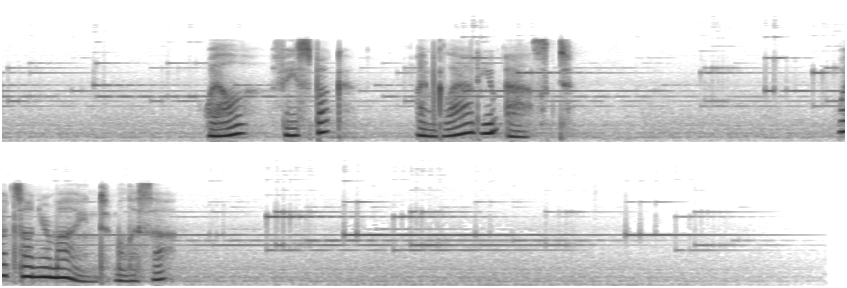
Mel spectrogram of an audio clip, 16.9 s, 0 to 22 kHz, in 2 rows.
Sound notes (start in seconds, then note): 11.7 fading chimes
